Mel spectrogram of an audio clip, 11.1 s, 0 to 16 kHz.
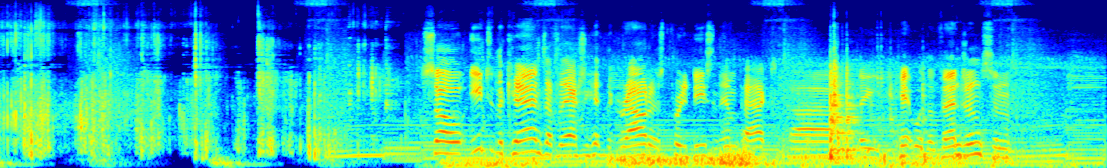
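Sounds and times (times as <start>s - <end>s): footsteps crunching on gravel: 0.0s - 4.0s.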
